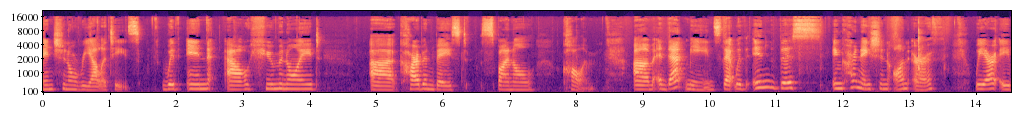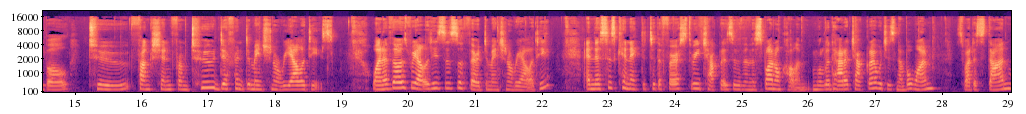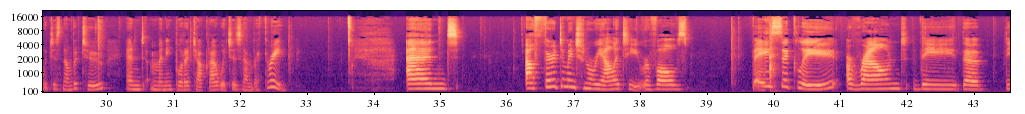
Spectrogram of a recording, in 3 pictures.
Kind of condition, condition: fault, sounds in the background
